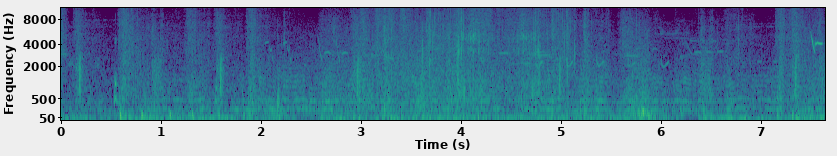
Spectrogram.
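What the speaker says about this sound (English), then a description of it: "Mosquitos." Mosquitoes in the video game Kingdoms of Amalur give off a continuous whining buzz, several insects droning together at moderate volume over faint background game ambience.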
